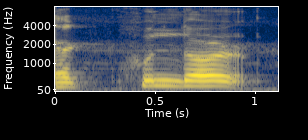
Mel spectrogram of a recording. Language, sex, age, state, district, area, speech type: Assamese, male, 45-60, Assam, Darrang, rural, spontaneous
